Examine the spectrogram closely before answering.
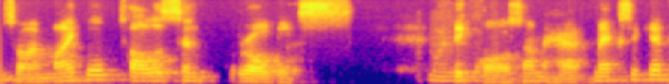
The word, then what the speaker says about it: Tolleson: I've been saying Tolson, but it's Tollison.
